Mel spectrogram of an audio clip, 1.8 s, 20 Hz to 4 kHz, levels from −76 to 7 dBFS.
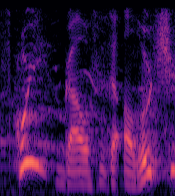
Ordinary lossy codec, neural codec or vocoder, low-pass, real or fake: AAC, 16 kbps; none; 3.6 kHz; real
